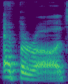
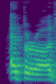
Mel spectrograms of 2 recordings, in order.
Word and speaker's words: Heberard: And the Master Heberard mentioned, he's actually Mr. Eberard. So you can imagine the way that Eberard is said in the area with the H pronounced, and he is the manager of the glassworks.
